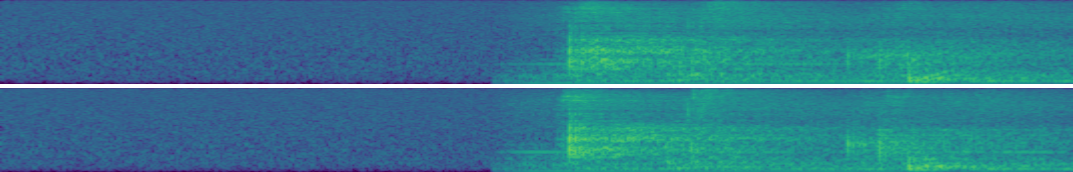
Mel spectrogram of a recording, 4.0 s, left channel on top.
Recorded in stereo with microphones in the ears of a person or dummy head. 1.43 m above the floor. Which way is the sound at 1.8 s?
25° right (ahead or behind).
